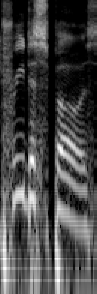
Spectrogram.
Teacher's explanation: predisposed has the third syllable accented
